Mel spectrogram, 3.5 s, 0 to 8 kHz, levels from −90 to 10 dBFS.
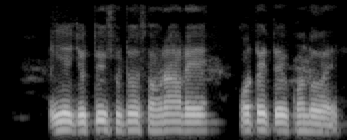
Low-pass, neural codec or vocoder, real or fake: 7.2 kHz; codec, 16 kHz, 6 kbps, DAC; fake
